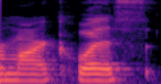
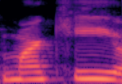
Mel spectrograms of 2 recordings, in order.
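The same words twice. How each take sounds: First: Marquess said as MAR-kwess; English-style pronunciation. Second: Marquis said as mar-KEE; French-style pronunciation. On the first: Reader unsure how to say the title, Marquess as MAR-kwess. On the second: Reader unsure how to say the title, Marquis as mar-KEE. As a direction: say Marquis with an "ee" ending, silent s. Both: Shown as a demonstration. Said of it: "I don't know how you say this".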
